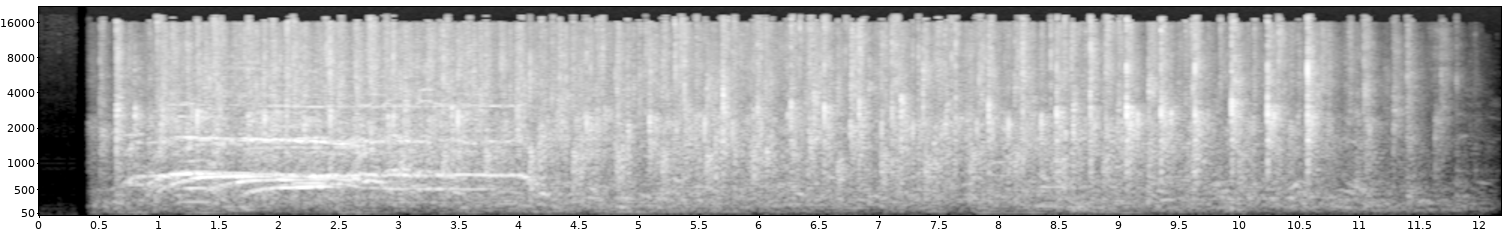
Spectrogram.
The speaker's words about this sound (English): I love that clapping laugh track so much. I'm going to try to figure out many ways to use that.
